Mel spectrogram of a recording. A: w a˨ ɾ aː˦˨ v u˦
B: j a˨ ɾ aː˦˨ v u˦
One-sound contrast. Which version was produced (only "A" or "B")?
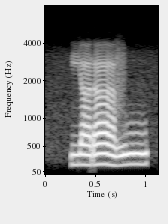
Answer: B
